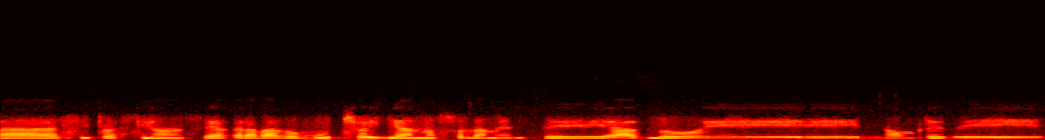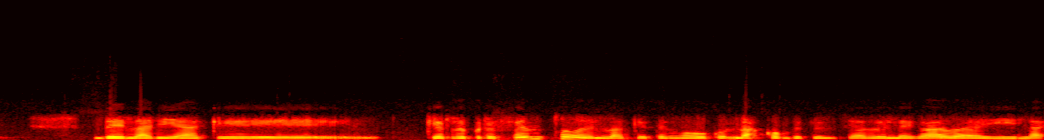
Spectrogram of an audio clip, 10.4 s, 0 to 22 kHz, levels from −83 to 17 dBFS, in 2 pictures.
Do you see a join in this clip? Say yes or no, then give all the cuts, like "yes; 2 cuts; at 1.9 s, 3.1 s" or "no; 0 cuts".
no; 0 cuts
